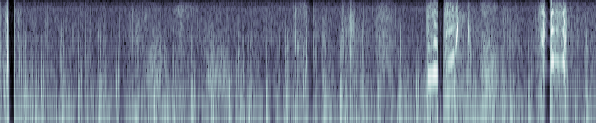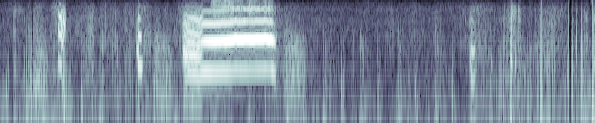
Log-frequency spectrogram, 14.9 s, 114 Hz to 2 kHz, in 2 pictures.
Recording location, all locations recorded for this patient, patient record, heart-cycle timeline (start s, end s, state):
tricuspid valve (TV)
aortic valve (AV)+pulmonary valve (PV)+tricuspid valve (TV)+mitral valve (MV)
#Age: Child
#Sex: Male
#Height: 71.0 cm
#Weight: 9.1 kg
#Pregnancy status: False
#Murmur: Absent
#Murmur locations: nan
#Most audible location: nan
#Systolic murmur timing: nan
#Systolic murmur shape: nan
#Systolic murmur grading: nan
#Systolic murmur pitch: nan
#Systolic murmur quality: nan
#Diastolic murmur timing: nan
#Diastolic murmur shape: nan
#Diastolic murmur grading: nan
#Diastolic murmur pitch: nan
#Diastolic murmur quality: nan
#Outcome: Abnormal
#Campaign: 2015 screening campaign
0.00	0.72	unannotated
0.72	0.86	S1
0.86	0.95	systole
0.95	1.04	S2
1.04	1.21	diastole
1.21	1.34	S1
1.34	1.42	systole
1.42	1.52	S2
1.52	1.66	diastole
1.66	1.80	S1
1.80	1.90	systole
1.90	2.00	S2
2.00	2.15	diastole
2.15	2.28	S1
2.28	2.36	systole
2.36	2.46	S2
2.46	2.62	diastole
2.62	2.74	S1
2.74	2.84	systole
2.84	2.92	S2
2.92	3.08	diastole
3.08	3.20	S1
3.20	3.30	systole
3.30	3.40	S2
3.40	3.54	diastole
3.54	3.66	S1
3.66	3.77	systole
3.77	3.86	S2
3.86	4.00	diastole
4.00	4.13	S1
4.13	14.90	unannotated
